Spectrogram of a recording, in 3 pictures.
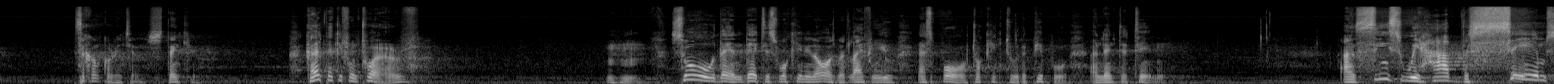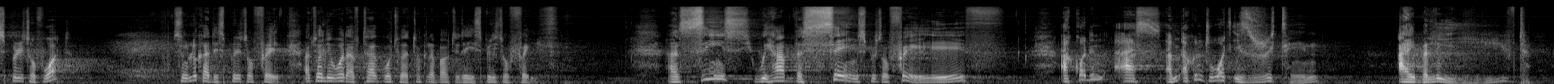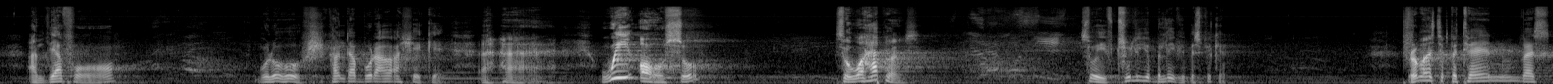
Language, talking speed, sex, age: English, 125 wpm, male, 50-69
